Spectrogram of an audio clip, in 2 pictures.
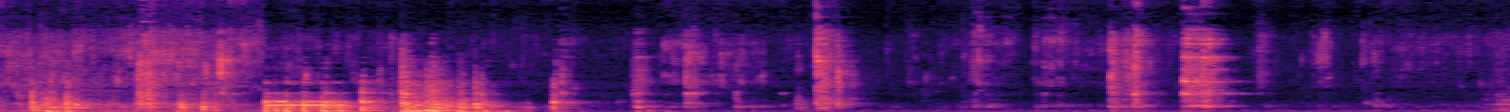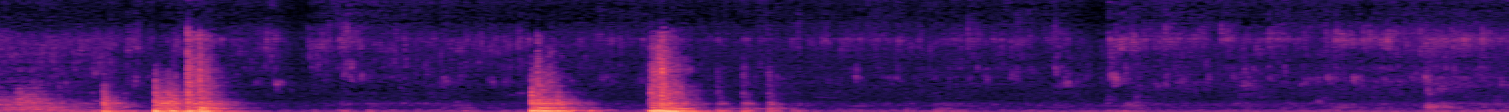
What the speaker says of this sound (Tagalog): naghuhugas ako ng plato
